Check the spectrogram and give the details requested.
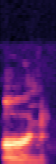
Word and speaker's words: earn: to hear the our earn um good earn earn um it's pronounced the same way as an urn yes like a container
